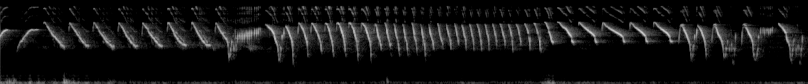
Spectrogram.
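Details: Canary training recording for youngsters learning chirps: slurred descending whistles accelerating into a long dense trill, then slowing again into spaced sweeping notes, clean and unaccompanied.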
